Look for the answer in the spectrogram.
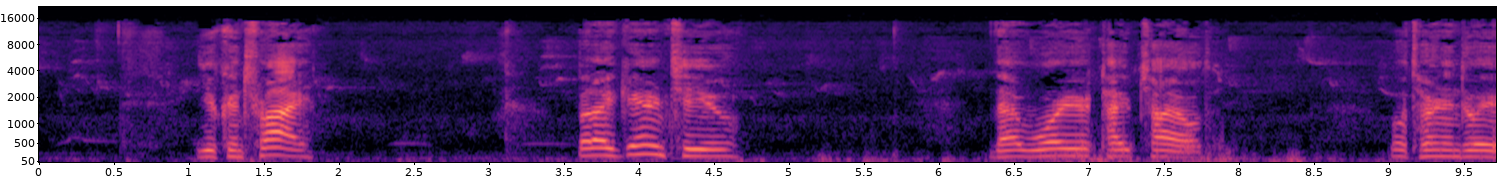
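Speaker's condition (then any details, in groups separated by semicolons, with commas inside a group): Cerebral palsy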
